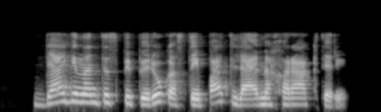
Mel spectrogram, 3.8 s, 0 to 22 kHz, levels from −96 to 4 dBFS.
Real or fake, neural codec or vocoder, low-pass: real; none; 7.2 kHz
